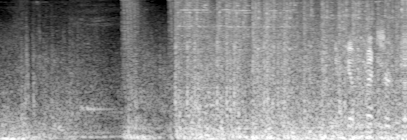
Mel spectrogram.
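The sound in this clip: Gunfire from a sniper rifle in an online shooter video game match is a dense, loud crackling burst. It dips briefly, then swells and holds steady to the end.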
